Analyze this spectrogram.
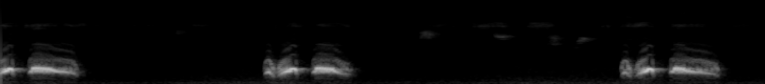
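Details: Spotted dove call aimed at provoking rival birds, without background noise: three low phrases about three seconds apart, each a short tremulous coo leading into a longer coo that drops slightly in pitch.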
